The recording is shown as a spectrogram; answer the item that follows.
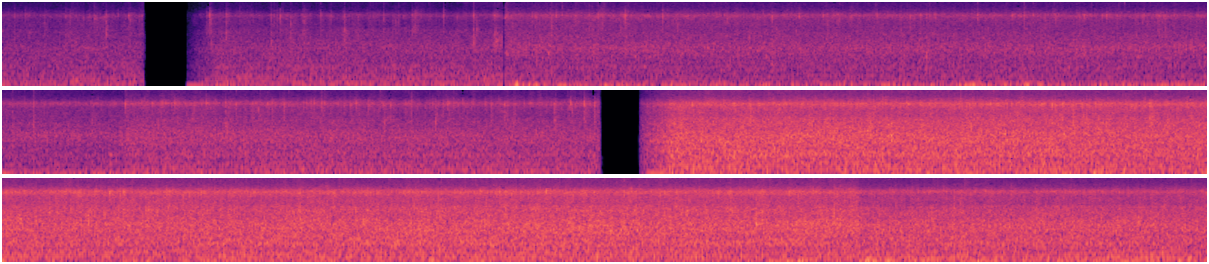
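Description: Heavy rain falling, a steady dense hiss. It cuts out briefly twice, once near the start and once about halfway, and is louder after the halfway break.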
